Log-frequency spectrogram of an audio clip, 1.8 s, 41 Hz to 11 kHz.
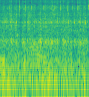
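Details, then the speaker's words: Honda Wave 110 / XRM 110 motorcycle engine at idle: fast metallic clatter throughout from a very loose cam chain; tensioner needs replacing, chain guide still okay. "guys sobrang luwag na Ibig sabihin palitin na yung tensioner onong guide okay pa"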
